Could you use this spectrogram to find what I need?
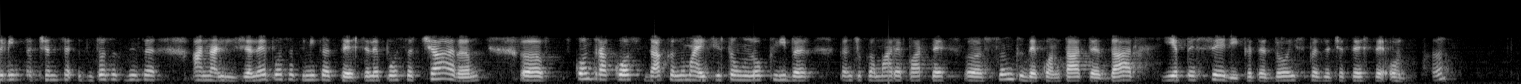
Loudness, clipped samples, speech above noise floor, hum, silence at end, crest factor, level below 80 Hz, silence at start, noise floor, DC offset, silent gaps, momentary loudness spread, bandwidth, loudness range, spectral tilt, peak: -19 LUFS; under 0.1%; 41 dB; none; 0.75 s; 20 dB; -68 dBFS; 0 s; -60 dBFS; under 0.1%; none; 11 LU; 4.1 kHz; 4 LU; -6 dB/octave; 0 dBFS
